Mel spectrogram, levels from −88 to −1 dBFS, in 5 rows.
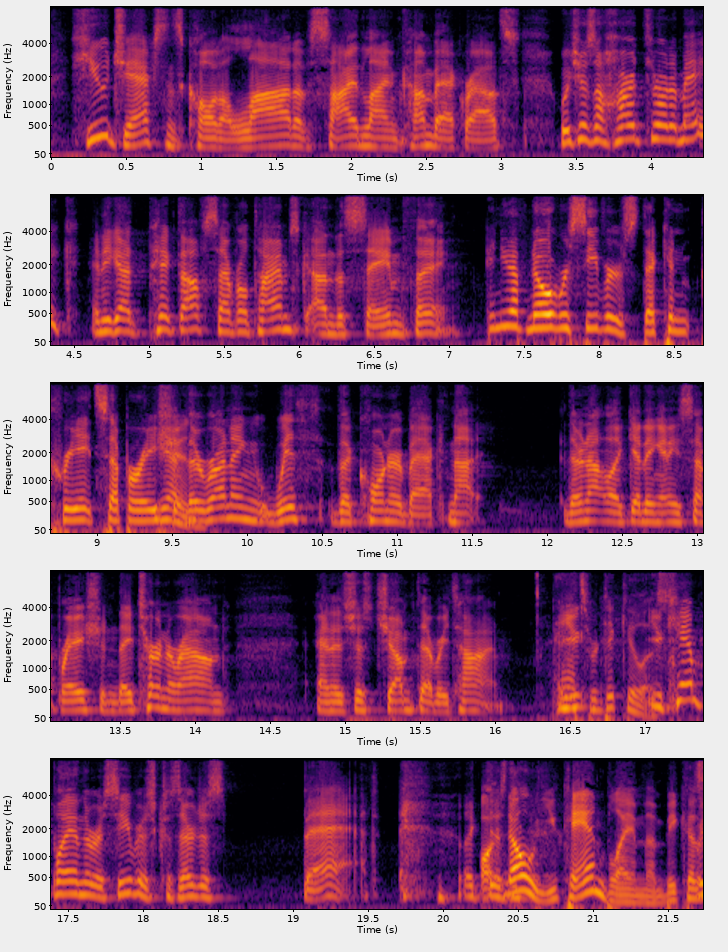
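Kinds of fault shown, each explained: Clock drift between sender and receiver: The far end's clock is running fast, around 4 percent ahead of the receiver's, so audio keeps piling up in the jitter buffer. The receiver has to keep trimming little bits out of the speech to stop it overflowing.
Repeated timing corrections: From about 0.10 s right through to 21.66 s, the receiver keeps cutting tiny slices out of the speech to keep pace with the 104 percent sender speed. The cuts come at uneven gaps, so at most you get faint hiccups or a slightly restless pace, with the G.722 band stopping at 8 kHz.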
